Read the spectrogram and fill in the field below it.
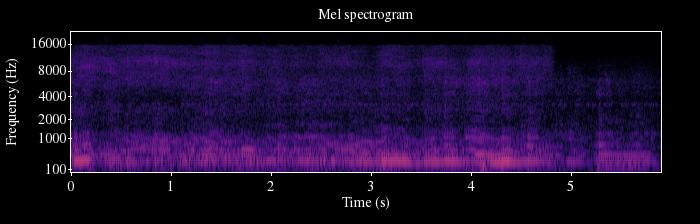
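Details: Close, loud droning of bees at work on their nest, a rich buzzing hum whose pitch wobbles and briefly dips, with a soft knock near the end and the sound fading out at the close.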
